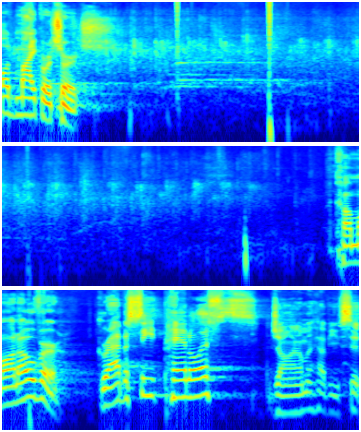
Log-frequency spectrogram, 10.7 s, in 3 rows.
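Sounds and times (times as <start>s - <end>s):
speech: 0.0s - 1.1s, 7.0s - 10.7s
audience applause: 0.0s - 6.8s.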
